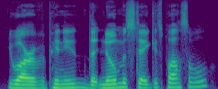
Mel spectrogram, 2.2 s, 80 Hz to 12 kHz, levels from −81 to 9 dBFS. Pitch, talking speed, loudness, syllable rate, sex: 145 Hz, 245 wpm, -19 LUFS, 7.8 syllables/s, male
